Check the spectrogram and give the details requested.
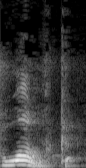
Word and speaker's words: walk: walk ما اسمهاش walk، لان هنا ال ال ما فيهاش ساوند، ال ال مع ايه ادت ساوند او.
